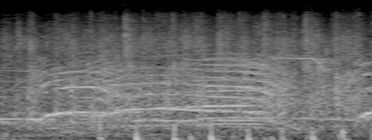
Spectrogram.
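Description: A crowd applauds steadily for a contestant joining Team Tangerine, a dense wash of clapping with whoops and cheers rising over it and a few dull low thumps underneath, holding the same level throughout.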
